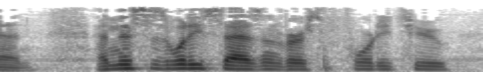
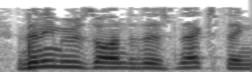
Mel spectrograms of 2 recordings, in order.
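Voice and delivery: usual speaking voice

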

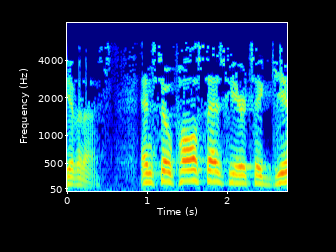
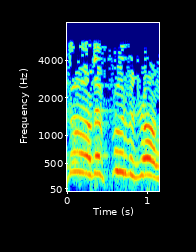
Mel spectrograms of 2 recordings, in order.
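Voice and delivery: much higher and louder, exasperated; mock outrage; 12 semitones higher, 9 dB louder than usual. Pastor mocking angry diners, exaggerated outrage. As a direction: huff it like an offended customer. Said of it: "we get mad".

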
